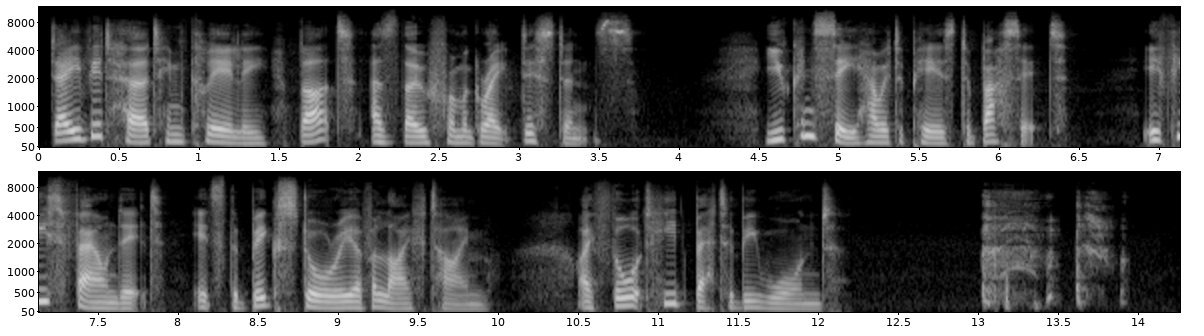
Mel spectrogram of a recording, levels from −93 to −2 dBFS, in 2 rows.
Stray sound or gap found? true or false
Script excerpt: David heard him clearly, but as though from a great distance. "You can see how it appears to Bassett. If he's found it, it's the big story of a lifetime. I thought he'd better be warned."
true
